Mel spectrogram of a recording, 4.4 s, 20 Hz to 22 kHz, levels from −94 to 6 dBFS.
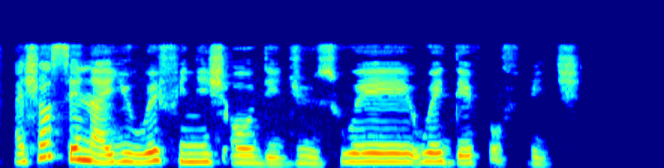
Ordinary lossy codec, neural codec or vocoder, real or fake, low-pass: none; none; real; 7.2 kHz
